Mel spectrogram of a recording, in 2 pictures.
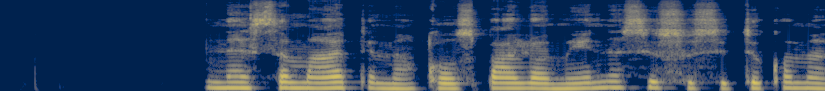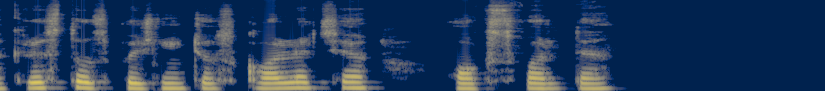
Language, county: Lithuanian, Marijampolė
